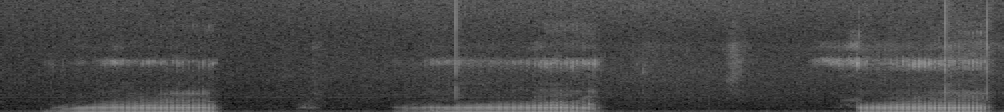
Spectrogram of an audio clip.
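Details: A sleeping dog snoring indoors: three long, rough, low rasping breaths, each about two seconds, separated by quiet pauses of roughly two seconds, with a faint higher hiss over each breath.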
